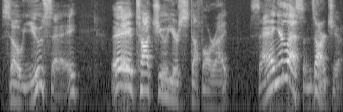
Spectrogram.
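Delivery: loud, slow mocking dwarf; sneering dwarf. Griffle mocks Jill, slow and sneering. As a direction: sneer at the children.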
